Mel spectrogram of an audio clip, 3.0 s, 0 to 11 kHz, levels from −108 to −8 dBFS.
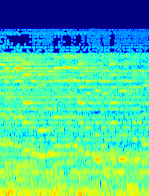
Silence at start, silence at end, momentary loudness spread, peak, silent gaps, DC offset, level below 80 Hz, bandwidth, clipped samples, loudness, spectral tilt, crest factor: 0 s; 0 s; 5 LU; -24 dBFS; none; under 0.1%; -46 dBFS; 7.2 kHz; under 0.1%; -38 LUFS; -1.5 dB/octave; 14 dB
